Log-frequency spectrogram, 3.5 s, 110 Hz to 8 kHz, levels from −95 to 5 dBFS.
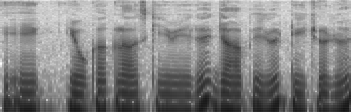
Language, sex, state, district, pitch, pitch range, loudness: Hindi, male, Chandigarh, Chandigarh, 115 Hz, 110-130 Hz, -15 LUFS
